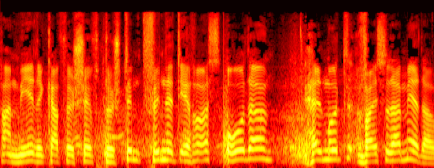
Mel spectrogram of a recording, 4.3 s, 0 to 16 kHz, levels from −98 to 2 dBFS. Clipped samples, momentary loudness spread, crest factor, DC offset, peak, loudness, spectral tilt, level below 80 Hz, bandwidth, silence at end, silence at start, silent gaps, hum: under 0.1%; 2 LU; 20 dB; under 0.1%; 0 dBFS; -20 LUFS; -4 dB/octave; -58 dBFS; 12.5 kHz; 0 s; 0 s; none; none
